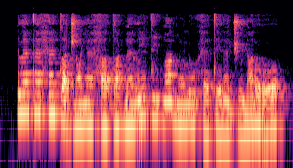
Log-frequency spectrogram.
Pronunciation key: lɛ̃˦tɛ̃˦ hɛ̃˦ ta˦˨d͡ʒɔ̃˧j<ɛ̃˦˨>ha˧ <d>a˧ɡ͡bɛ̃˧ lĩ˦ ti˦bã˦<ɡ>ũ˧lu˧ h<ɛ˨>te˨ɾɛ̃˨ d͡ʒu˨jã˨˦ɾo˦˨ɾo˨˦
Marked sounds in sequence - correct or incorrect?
incorrect, correct, correct, correct

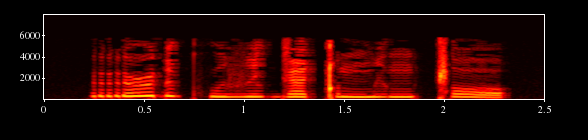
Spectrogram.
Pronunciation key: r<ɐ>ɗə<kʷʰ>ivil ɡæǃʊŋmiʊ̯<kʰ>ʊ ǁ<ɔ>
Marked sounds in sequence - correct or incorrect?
incorrect, correct, incorrect, correct

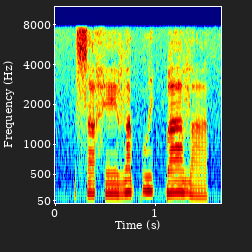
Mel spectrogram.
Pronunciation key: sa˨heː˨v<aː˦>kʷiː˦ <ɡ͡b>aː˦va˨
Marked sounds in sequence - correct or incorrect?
incorrect, correct

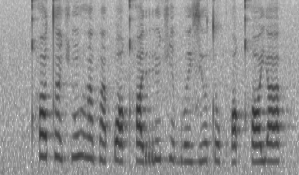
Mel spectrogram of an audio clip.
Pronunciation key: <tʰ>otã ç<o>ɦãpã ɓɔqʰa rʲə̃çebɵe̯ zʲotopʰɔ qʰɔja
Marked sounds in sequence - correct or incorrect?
incorrect, incorrect

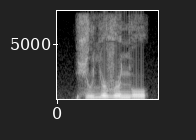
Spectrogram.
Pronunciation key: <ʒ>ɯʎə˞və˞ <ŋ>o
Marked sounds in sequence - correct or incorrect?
incorrect, incorrect

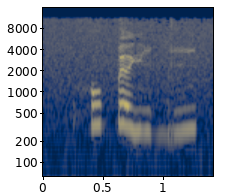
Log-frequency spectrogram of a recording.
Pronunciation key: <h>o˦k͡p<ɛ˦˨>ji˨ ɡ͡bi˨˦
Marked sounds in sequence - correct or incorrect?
correct, correct

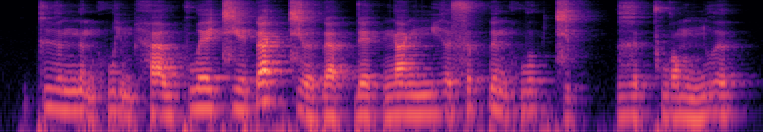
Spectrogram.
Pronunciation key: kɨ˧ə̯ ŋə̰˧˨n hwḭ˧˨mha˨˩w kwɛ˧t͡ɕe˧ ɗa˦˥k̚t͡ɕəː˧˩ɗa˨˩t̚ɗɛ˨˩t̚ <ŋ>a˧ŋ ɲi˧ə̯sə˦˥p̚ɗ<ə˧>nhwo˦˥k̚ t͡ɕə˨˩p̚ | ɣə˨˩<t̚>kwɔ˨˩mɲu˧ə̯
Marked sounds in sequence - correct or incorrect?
correct, correct, correct

